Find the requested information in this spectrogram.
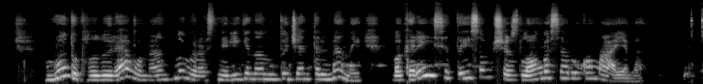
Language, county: Lithuanian, Kaunas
